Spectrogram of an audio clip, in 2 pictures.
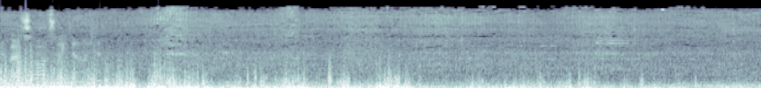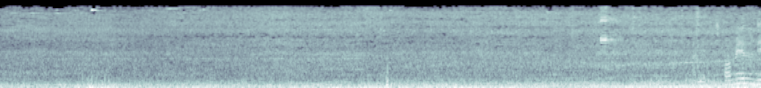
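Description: Night street traffic heard from a moving motorbike: a steady low rumble of engines and road noise from the bike and the surrounding cars and scooters, loudest in the first five seconds.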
